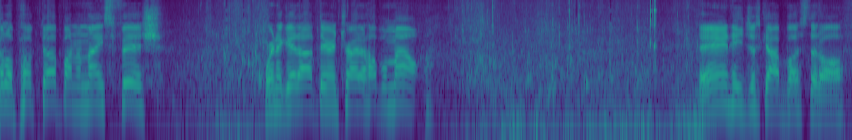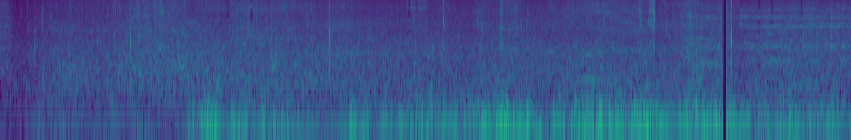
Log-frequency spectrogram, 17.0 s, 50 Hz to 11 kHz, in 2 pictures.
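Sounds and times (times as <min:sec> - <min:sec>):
waves splashing: 0:00.0 - 0:17.0
wind buffeting microphone: 0:04.8 - 0:07.0, 0:08.9 - 0:17.0.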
